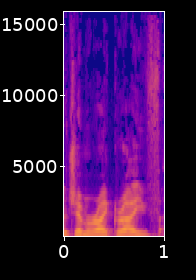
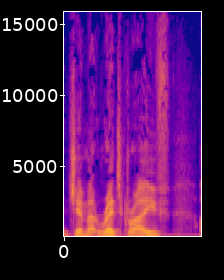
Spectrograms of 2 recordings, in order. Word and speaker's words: Gemma Redgrave: Now, what's interesting, though, it will also see the return of Gemma Redgrave. I'll say that again, Gemma Redgrave. I don't know whose name I was pronouncing just then.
